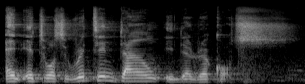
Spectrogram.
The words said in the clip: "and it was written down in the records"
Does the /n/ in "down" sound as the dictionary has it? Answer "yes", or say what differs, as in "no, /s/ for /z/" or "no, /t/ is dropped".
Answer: yes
